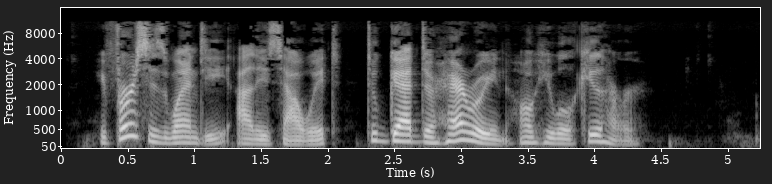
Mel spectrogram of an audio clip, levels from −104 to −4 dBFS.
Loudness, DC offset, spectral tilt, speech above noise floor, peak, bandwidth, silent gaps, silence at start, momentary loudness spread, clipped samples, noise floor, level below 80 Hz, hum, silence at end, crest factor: -24 LUFS; under 0.1%; -4 dB/octave; 46 dB; -4 dBFS; 11.5 kHz; none; 0.3 s; 13 LU; under 0.1%; -71 dBFS; -66 dBFS; none; 0.9 s; 20 dB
